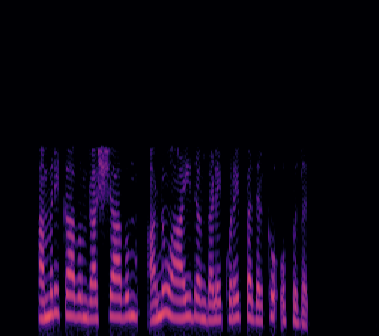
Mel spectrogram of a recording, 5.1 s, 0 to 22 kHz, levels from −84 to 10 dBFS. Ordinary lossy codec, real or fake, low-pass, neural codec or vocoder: Opus, 32 kbps; real; 3.6 kHz; none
